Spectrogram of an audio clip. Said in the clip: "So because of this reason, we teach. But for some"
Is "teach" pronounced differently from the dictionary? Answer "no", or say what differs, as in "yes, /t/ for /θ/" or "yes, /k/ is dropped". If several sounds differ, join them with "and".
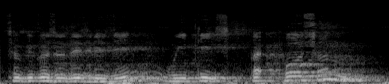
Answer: yes, /s/ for /tʃ/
